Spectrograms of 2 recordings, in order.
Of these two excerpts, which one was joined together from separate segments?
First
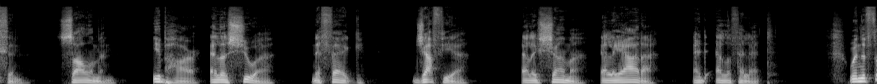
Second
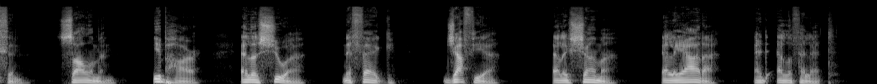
first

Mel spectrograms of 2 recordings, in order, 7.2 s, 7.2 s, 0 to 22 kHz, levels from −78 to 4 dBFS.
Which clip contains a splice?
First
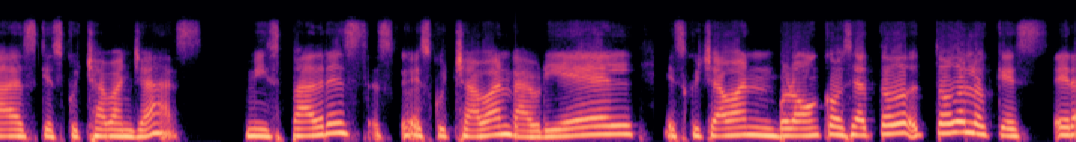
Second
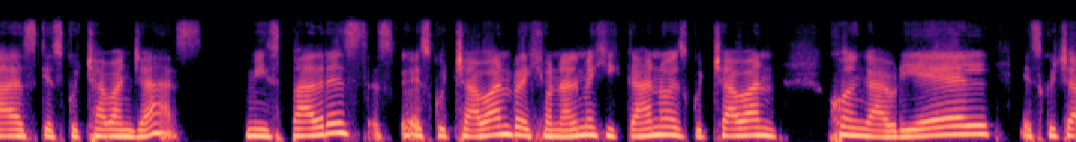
first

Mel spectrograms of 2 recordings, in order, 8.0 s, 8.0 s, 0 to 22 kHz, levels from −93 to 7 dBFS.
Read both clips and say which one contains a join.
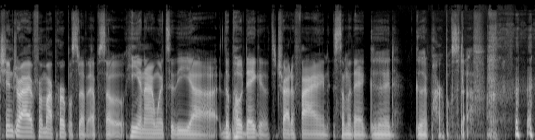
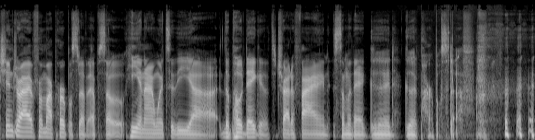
second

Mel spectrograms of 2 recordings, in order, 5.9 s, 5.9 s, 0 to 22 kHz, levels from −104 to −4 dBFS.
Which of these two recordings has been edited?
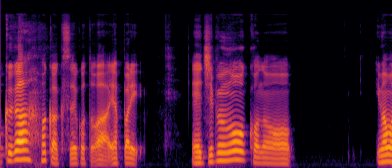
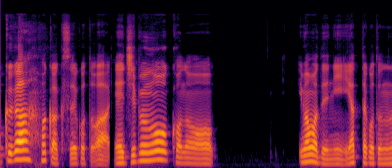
second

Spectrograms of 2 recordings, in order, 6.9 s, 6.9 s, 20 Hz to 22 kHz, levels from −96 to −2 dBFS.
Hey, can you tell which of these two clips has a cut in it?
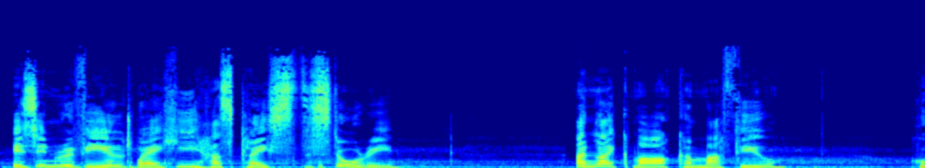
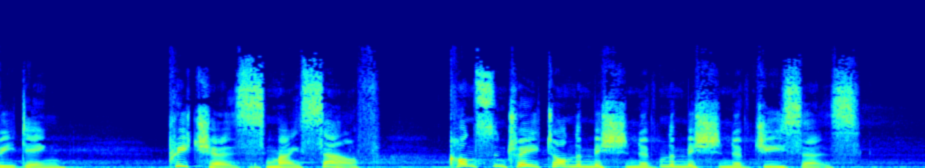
second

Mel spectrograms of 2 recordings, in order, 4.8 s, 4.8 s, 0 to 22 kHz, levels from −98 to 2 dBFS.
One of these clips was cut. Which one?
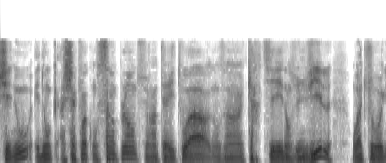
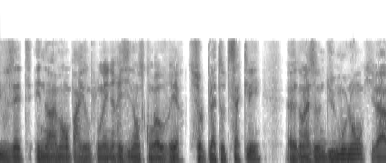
second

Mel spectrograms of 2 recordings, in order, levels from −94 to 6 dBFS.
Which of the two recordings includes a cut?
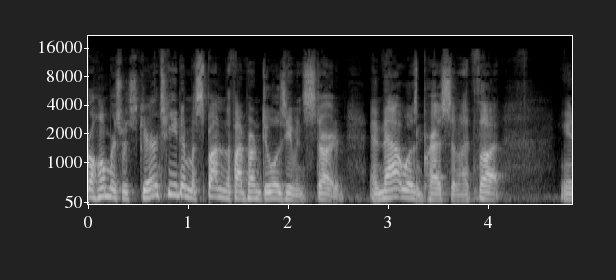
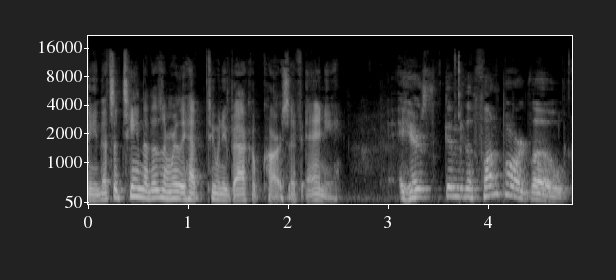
first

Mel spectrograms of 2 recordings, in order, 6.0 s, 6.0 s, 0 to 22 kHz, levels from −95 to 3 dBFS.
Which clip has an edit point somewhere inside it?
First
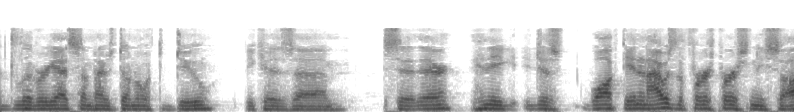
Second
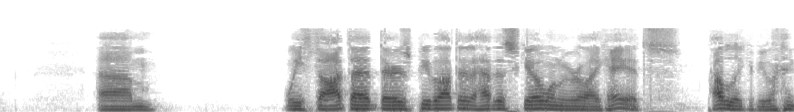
first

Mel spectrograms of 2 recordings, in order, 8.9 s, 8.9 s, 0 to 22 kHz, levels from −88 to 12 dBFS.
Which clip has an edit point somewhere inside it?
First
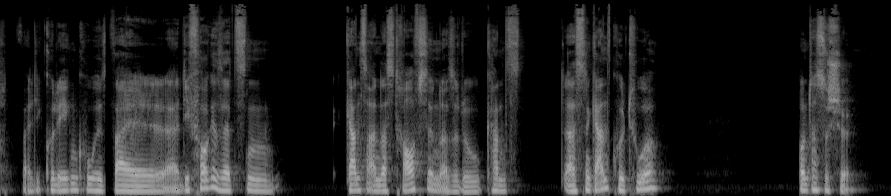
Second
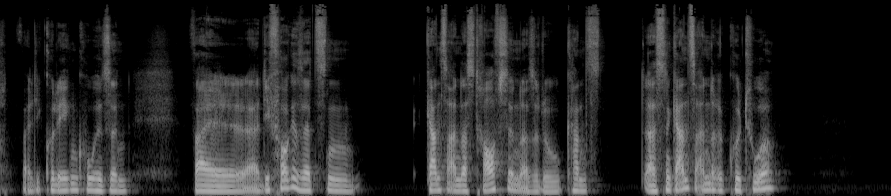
first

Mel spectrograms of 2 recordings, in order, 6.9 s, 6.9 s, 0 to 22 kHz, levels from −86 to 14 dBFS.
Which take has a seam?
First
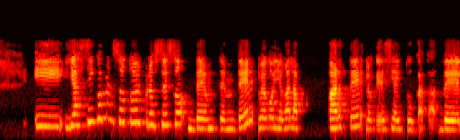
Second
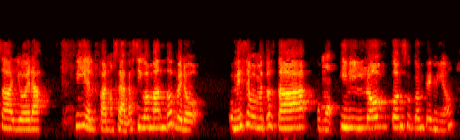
first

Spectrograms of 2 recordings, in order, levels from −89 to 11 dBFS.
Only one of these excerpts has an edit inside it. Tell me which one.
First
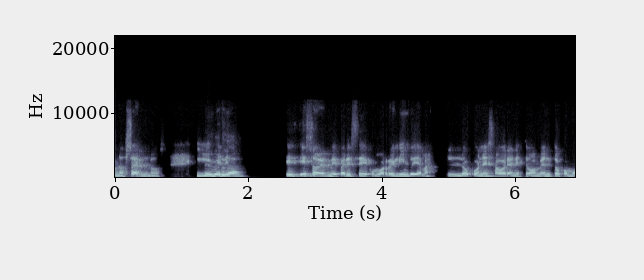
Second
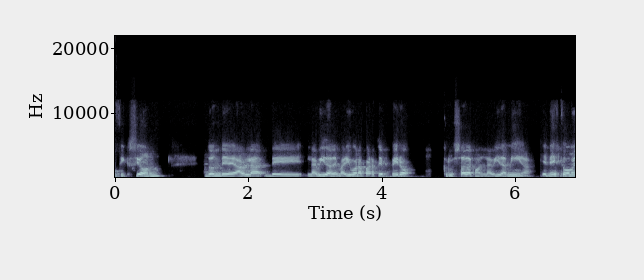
first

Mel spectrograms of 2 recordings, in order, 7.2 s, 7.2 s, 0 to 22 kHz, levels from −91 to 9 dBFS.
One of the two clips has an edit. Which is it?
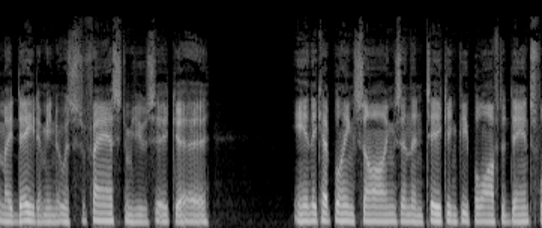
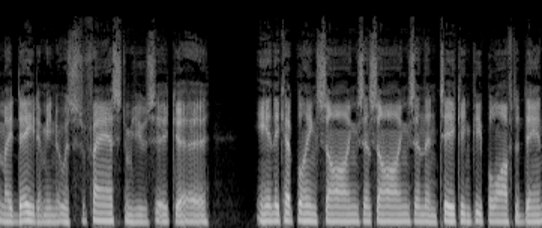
second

